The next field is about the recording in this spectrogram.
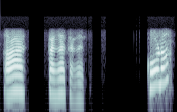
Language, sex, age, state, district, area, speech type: Goan Konkani, female, 30-45, Goa, Canacona, urban, conversation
